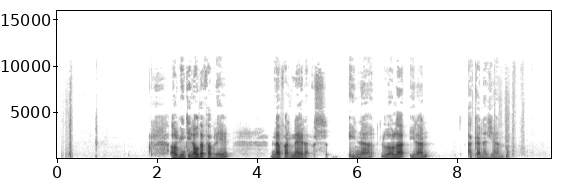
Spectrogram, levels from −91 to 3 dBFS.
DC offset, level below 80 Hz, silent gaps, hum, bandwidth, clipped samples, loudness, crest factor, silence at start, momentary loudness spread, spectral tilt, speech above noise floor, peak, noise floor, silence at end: under 0.1%; -74 dBFS; none; none; 11 kHz; under 0.1%; -25 LUFS; 24 dB; 0.25 s; 22 LU; -6.5 dB/octave; 53 dB; -4 dBFS; -78 dBFS; 0.85 s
